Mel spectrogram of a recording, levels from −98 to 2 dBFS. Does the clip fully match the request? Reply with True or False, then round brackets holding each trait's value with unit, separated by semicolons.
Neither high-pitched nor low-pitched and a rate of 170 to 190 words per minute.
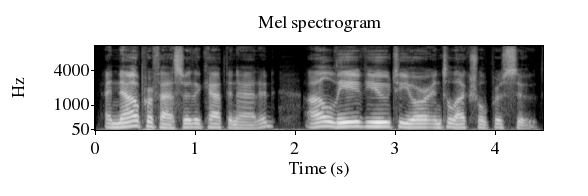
True (150 Hz; 175 wpm)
